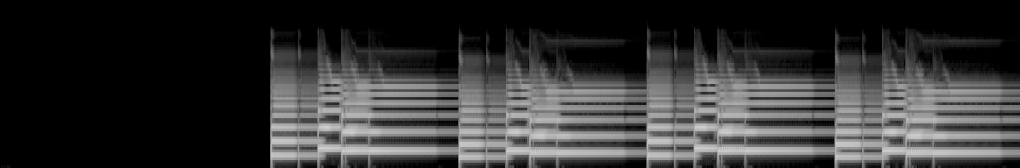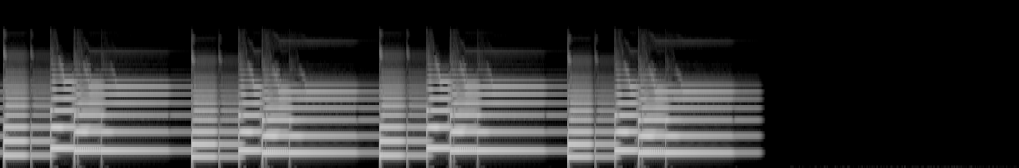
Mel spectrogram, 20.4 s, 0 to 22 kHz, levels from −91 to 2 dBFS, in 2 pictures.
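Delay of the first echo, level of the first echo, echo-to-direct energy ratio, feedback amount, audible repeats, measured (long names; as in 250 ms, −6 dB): 271 ms, −9.5 dB, −9.5 dB, repeats not evenly spaced, 1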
